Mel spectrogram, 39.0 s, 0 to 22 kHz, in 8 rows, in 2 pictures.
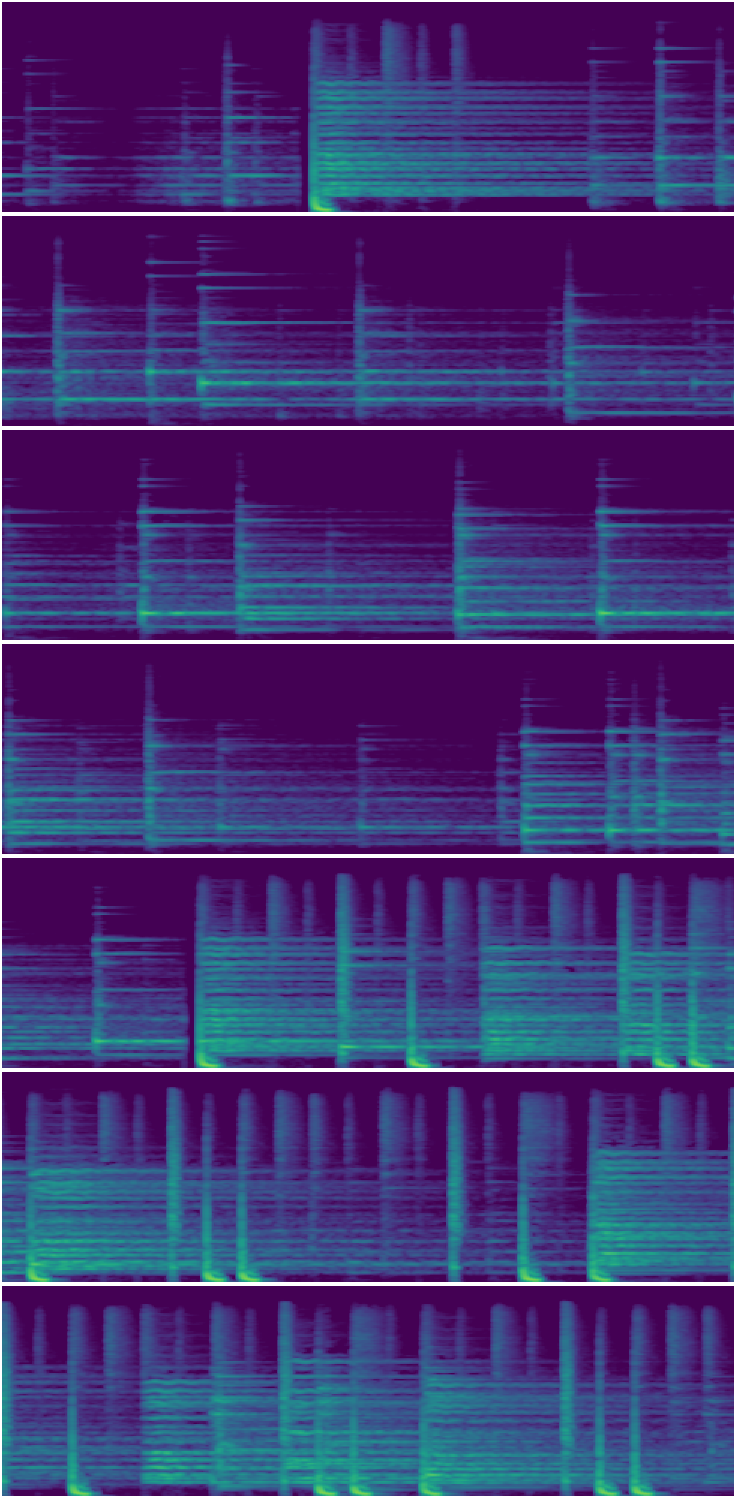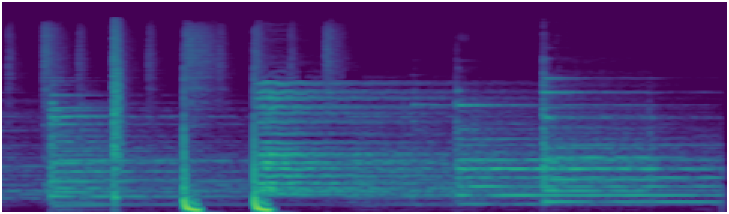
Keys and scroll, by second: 2.0 space, 2.6 space, 2.9 b, 20.7 space, 35.8 space.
